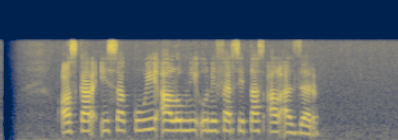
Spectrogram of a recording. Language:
Javanese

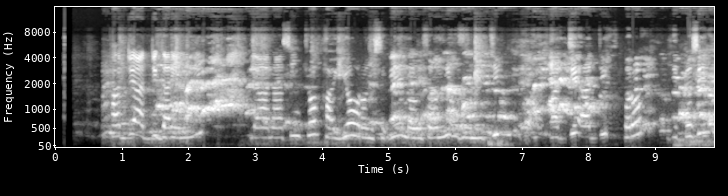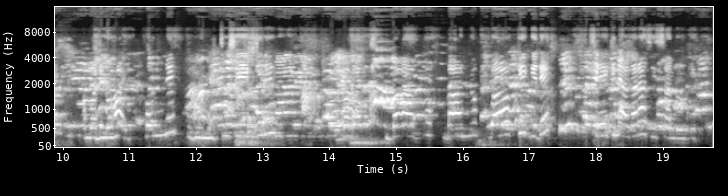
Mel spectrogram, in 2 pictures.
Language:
Sidamo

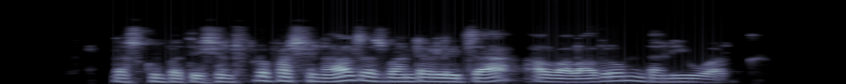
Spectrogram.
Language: Catalan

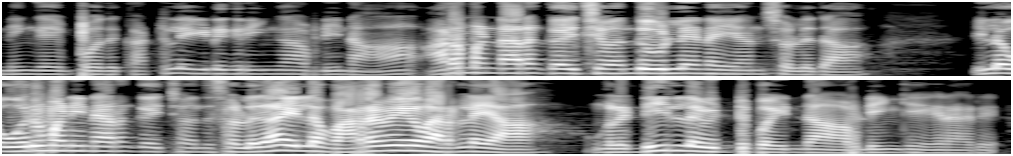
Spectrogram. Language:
Tamil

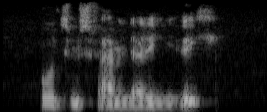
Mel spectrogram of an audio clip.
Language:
Kabyle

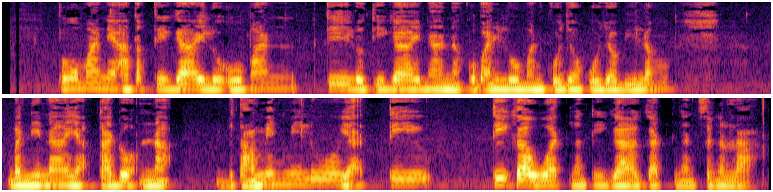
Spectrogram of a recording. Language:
Mainstream Kenyah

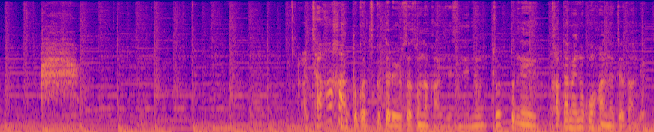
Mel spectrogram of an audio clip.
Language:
Japanese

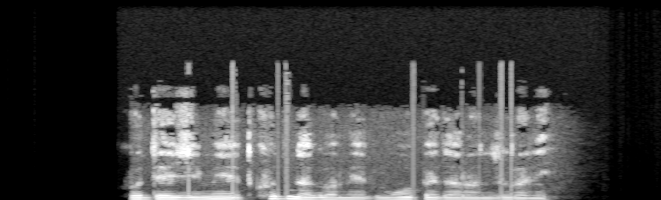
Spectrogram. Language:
Gawar-Bati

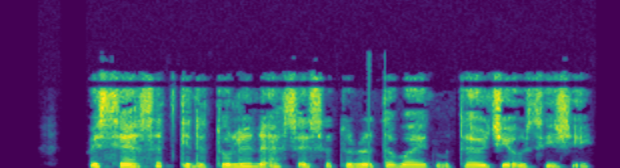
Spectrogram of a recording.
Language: Pashto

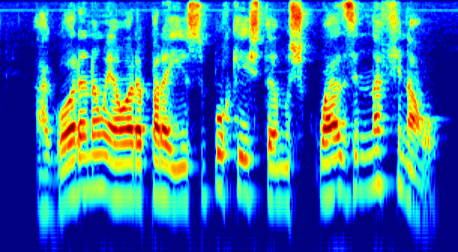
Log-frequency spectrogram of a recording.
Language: Portuguese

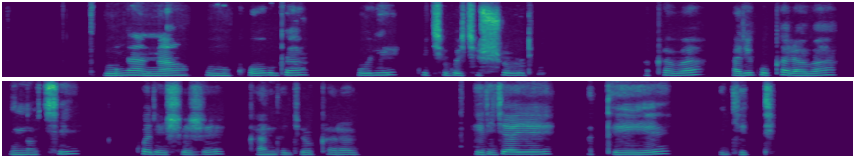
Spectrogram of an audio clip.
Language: Kinyarwanda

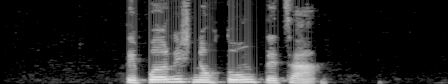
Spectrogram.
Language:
Copainalá Zoque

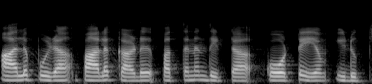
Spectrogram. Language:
Malayalam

